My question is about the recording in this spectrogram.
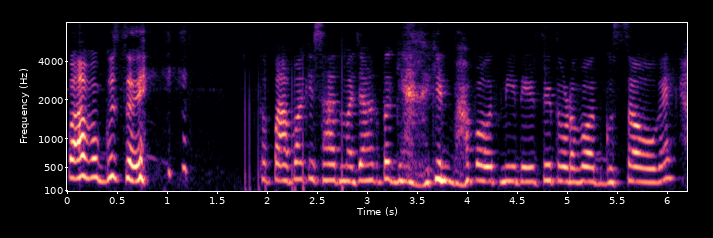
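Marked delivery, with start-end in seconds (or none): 0.0-0.8 laughing. Real, not acted. Laughing, papa is angry.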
